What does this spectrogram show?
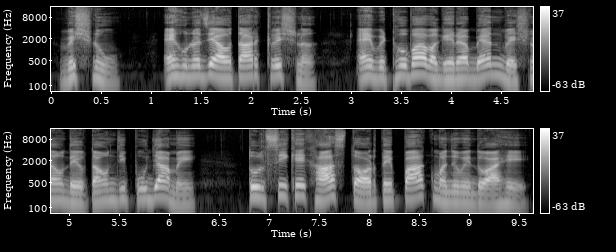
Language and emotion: Sindhi, neutral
